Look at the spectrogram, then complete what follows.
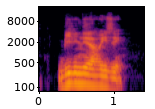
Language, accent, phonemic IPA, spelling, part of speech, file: French, France, /bi.li.ne.a.ʁi.ze/, bilinéariser, verb, LL-Q150 (fra)-bilinéariser.wav
- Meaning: to bilinearize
